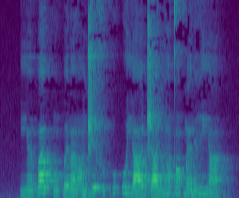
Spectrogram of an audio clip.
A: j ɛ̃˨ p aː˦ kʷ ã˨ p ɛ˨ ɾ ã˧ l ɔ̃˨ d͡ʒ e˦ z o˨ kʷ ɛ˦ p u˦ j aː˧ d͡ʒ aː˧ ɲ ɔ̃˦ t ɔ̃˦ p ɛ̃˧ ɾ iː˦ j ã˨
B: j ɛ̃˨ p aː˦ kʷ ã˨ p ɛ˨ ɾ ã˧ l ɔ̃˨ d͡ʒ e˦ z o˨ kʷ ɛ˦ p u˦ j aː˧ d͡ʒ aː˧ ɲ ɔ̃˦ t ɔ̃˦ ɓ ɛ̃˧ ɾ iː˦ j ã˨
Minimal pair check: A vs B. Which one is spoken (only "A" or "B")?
B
